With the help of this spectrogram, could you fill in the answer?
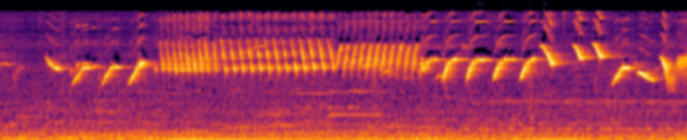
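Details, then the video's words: Canary song full of varied phrases: a sustained buzzy rattle, then strings of rapid rising and falling chirps repeated several times a second, with a low background hum. "gacoran kenari isian komplit"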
